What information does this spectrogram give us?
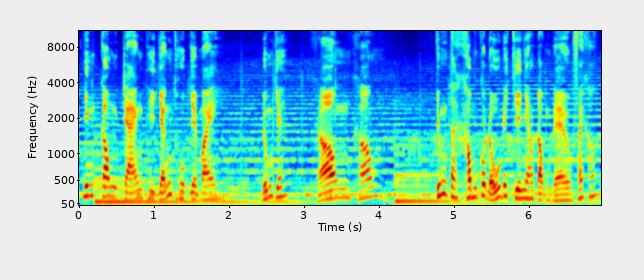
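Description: Cartoon villain prince, male actor: greedy, mocking, treacherous, voice a little high, over clear music. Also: expressive, moderate pace, lightly acted. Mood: smug. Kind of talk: dubbed animated fairy tale.

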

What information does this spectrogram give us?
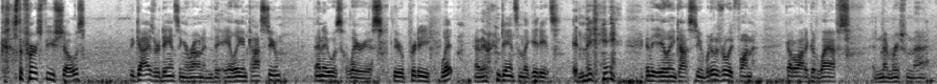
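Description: A man's voice: mid-range voice, moderate pace. A young American man talking casually and earnestly to camera as he walks, recorded on a noisy street outdoors. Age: young adult. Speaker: tour videographer and vlogger. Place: walking on a town street at night. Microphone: camera at arm's length.

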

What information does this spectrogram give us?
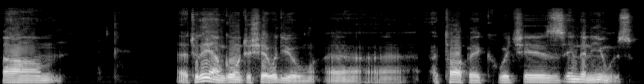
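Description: A middle-aged man with an Arabic accent hosting a commentary monologue, halting, restarting words and stressing his points. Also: low voice, a little mellow. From Middle East. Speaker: online show host.

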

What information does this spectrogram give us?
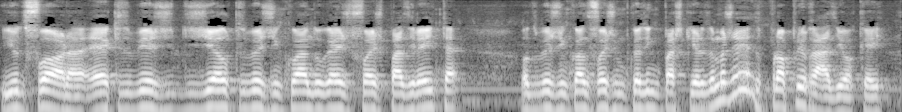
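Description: A man with a European Portuguese accent chatting casually as an amateur radio operator, in a colloquial, halting way with repeated words. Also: medium pitch, dark tone, a little hiss or hum. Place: indoors at a home radio desk.

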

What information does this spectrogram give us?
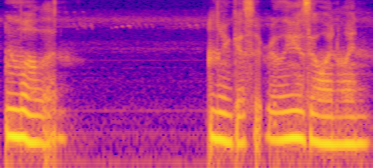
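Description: A shy, clingy monster-girl girlfriend played by a woman murmurs in a breathy, very soft whisper. Her delivery is slow and even, drowsy and playfully coaxing, like an intimate ASMR roleplay, recorded close and dry. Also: medium pitch, dry recording. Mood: tender, affectionate. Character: shy, needy, teasing young sheep-girl girlfriend. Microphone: close microphone, dry.

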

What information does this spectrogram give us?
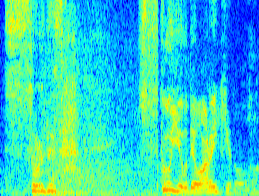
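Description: A man's voice: sits high, big pitch swings, fast talker, background noise. An actor playing an easygoing but desperate young male fighter from a video game, with a casual, slangy, pleading way of talking. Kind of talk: anime video game voice acting. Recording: background music under the voice.

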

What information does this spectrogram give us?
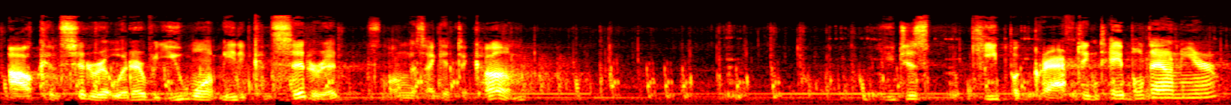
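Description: An actor playing a young, earnest and protective adventurer in a video game, excitable in manner. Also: male voice, fairly low pitch, moderate pace, pauses often, background noise, lightly acted. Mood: impressed, eager. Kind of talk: animated video game voice acting. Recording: game music behind the voice.

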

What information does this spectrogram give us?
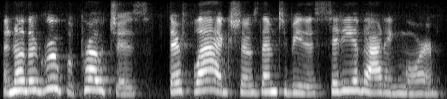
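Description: A woman voicing a hearty, eager medieval knight in a children's storybook, brisk and exclaiming. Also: on the high side, pushed and bright, highs cut off. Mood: concerned.

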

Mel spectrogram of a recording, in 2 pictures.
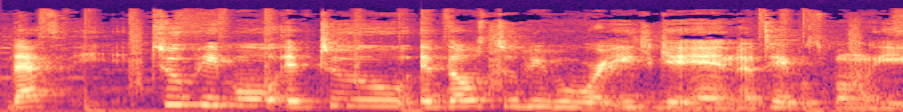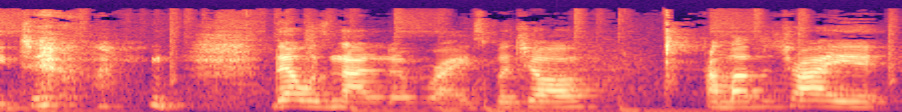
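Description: A woman's voice: mid-range voice, measured pace, reverberant, soft background music. A young woman in her twenties chatting to viewers while cooking at home, emphatic and casual, calling them y'all. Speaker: vlogger. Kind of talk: casual cook-with-me vlog. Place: small apartment kitchen.

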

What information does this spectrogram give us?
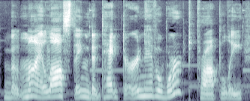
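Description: A woman voicing a gentle, modest old grandpa inventor, wondering and kindly, in a children's story. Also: medium pitch, a little slow, faint music behind. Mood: delighted.

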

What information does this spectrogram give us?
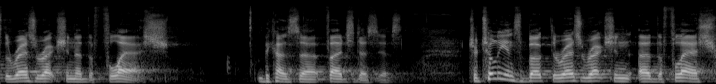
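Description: A man in his sixties with a Texan accent, giving a measured academic lecture and reading quotations aloud from a stage lectern. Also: on the high side, fairly bright tone. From Texas, United States. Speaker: theology professor, conference speaker. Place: large auditorium stage at a lectern.

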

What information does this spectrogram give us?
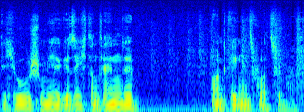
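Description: A man playing a sober middle-aged neurosurgeon, narrating a radio drama in a measured, matter-of-fact way. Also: a bass voice, background noise. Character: sober male neurosurgeon professor recounting his experiment.

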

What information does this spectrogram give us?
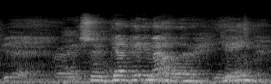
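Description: Man, revival preacher, shouting in bursts, loud congregation, distant mic. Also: high voice, fairly quick, crowd noise. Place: church sanctuary. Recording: echoey church, far from mic, congregation responding.

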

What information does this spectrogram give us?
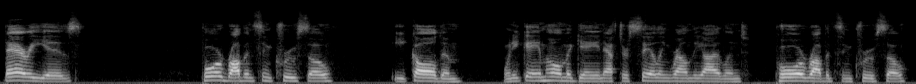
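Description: A man's voice: fairly high pitch, steady tone, normal speed, darkish tone, no room sound, pitched above the performer's own voice, natural voice. A man voicing an old miser who exclaims between laughing and crying, in a dry recording. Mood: ecstatic.

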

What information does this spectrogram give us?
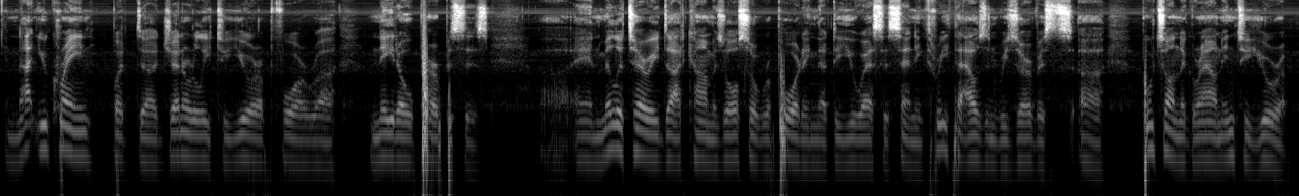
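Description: A man from the United States hosting a radio hobby channel, giving a casual news update in a halting, informal way. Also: fairly low pitch. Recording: faint background noise.

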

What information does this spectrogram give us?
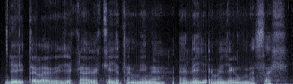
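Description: A man from Chile with a Chilean Spanish accent, narrating an informal radio demonstration in a halting way on a handheld camera. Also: very deep voice, fairly even intonation, dark tone. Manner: halting, with many pauses. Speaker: amateur radio operator and vlogger. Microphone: handheld camera's built-in microphone. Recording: noisy handheld camera audio.

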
